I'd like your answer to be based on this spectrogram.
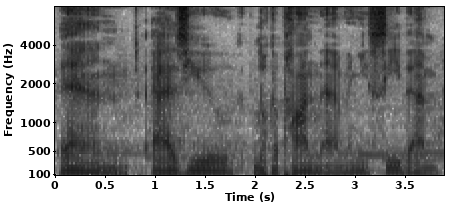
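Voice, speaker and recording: A man narrating a tabletop actual play podcast as game master, in measured, dramatic short phrases. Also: a bass voice, steady tone, warm tone. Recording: long reverb, clear background noise.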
